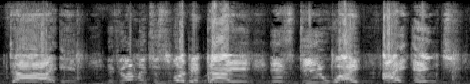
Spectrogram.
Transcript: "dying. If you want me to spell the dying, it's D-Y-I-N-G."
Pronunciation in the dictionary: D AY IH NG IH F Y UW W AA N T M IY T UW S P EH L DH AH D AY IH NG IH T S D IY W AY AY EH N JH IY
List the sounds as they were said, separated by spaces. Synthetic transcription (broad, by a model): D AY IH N IH F Y UW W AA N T M IY T UW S AO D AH D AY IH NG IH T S D IY W AY AY EH N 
